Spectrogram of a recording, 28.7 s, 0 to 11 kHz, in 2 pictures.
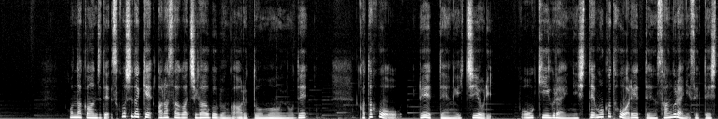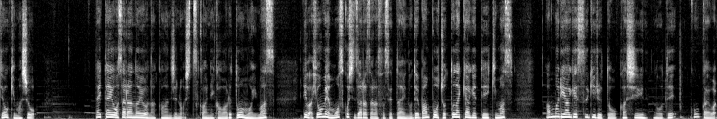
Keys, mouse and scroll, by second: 4.7 click, 5.5 click, 5.9 click, 6.3 click, 11.2 click, 11.8 click, 12.1 click, 15.2 click, 15.5 middle click, 16.6 middle click, 18.3 middle click, 19.5 middle click, 20.2 ctrl+z, 20.3 middle click, 21.9-22.7 scroll up 3, 22.7-27.5 shift+drag, 28.1-28.7 shift+drag.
